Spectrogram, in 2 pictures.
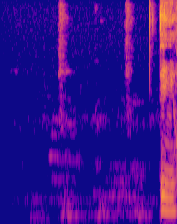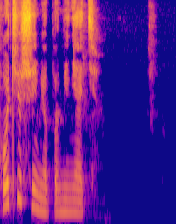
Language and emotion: Russian, neutral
